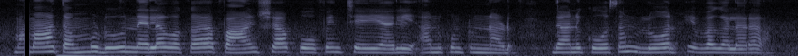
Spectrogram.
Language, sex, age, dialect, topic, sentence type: Telugu, female, 31-35, Utterandhra, banking, question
